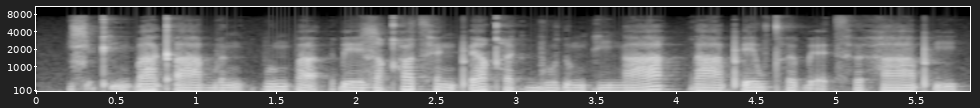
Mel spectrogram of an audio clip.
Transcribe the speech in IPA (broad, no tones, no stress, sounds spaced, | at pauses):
ɕ ɛ̰ kʼ ḭ ŋ ɓ a kʼ aː b ə ŋ | p u ŋ p a | ɓ eː ɮ ɛ qʰ œ t͡sʰ ɛ ŋ pʼ ɛ qʰ i k b u ɗ u ŋ k i ŋ aː | ɾ aː pʼ e w tʰ ə ɓ ɛ̰ t͡sʰ ə h aː pʼ i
